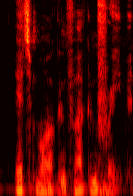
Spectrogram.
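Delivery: hushed, breathy, soft voice. Retelling an actor's first words, imagined as God speaking: Morgan Freeman voice of God. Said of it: "Imagine the Lord saying".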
